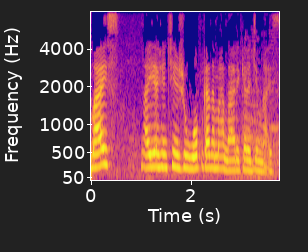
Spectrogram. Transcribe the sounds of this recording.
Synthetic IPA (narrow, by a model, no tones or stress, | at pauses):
mɐjs | aiɐʒẽnt͡ʃɪĩʒuopʊkad̪ɐmalaɾiɐkɪɛɾɐd͡ʒɪma̰js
